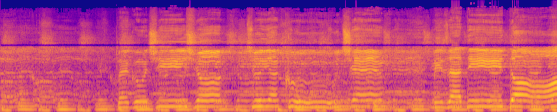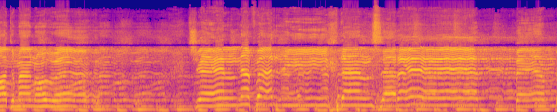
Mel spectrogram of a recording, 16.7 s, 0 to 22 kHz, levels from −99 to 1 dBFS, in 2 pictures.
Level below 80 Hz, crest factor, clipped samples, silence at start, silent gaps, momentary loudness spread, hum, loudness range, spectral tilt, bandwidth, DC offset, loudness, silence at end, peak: -42 dBFS; 12 dB; 0.4%; 0 s; none; 15 LU; none; 6 LU; -2 dB/octave; over 20 kHz; under 0.1%; -10 LUFS; 0 s; 0 dBFS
